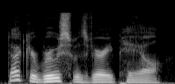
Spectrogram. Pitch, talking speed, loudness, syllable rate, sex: 120 Hz, 170 wpm, -17 LUFS, 4.6 syllables/s, male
